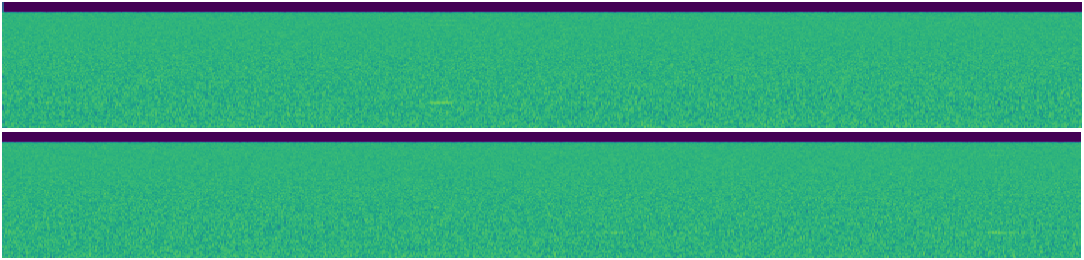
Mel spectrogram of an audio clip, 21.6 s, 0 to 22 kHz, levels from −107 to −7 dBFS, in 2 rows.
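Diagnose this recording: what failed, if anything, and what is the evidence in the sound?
Loud, harsh noise runs through the whole recording, with the original sound buried underneath, playing slow and low at about 0.75 times its proper speed and pitch. This is a wrong sample width fault at the sample-format conversion stage. The data were written as 32-bit integers but read as packed 24-bit integers, so many reconstructed values combine bytes from neighbouring samples, and only some retain the signal's top bits.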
